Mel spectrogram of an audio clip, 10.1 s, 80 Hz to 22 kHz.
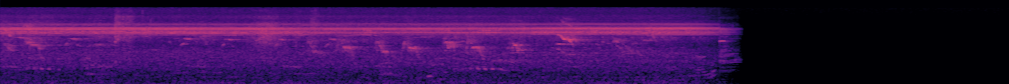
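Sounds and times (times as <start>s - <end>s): insect chirps: 0.0s - 7.4s.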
